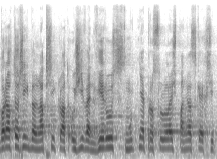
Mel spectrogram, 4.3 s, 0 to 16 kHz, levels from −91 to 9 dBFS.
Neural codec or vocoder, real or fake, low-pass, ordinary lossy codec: none; real; 14.4 kHz; AAC, 96 kbps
